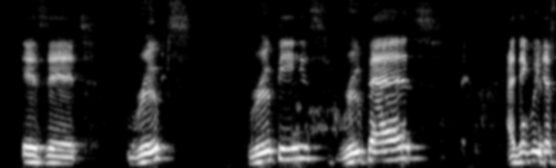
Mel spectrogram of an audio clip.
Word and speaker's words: Rupes: We start every training with these are the ways not to say it, and then there's the proper way, but it's Rupes. Rupes. So that's exactly how I say it.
